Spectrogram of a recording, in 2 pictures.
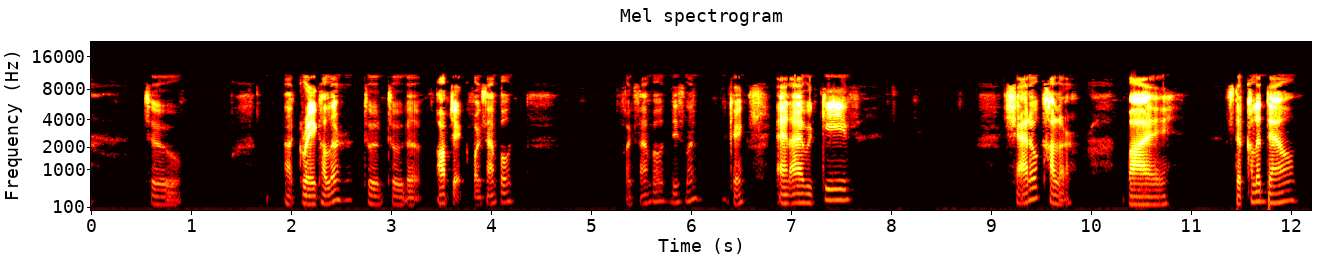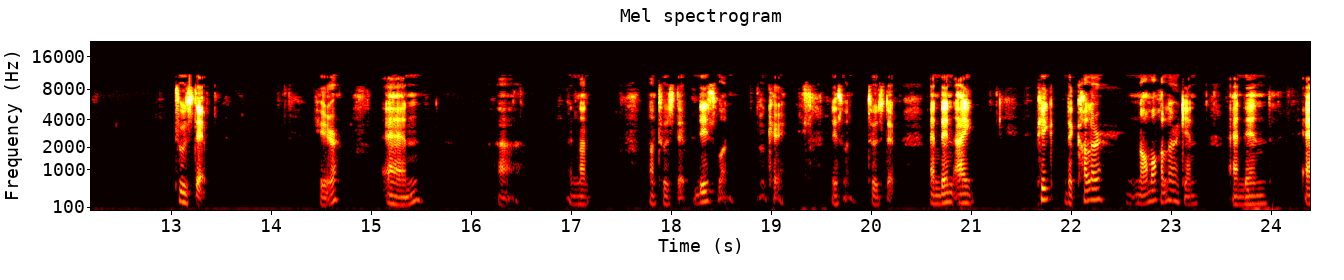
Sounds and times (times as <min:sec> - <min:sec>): Speech: 0:00.6 - 0:00.9, 0:01.9 - 0:04.2, 0:05.3 - 0:07.6, 0:09.1 - 0:10.8, 0:11.4 - 0:12.1, 0:13.1 - 0:13.4, 0:14.5 - 0:15.5, 0:17.0 - 0:17.2, 0:17.8 - 0:21.0, 0:21.7 - 0:24.3.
